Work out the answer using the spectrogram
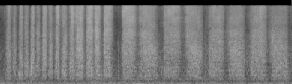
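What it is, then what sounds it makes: Synthetic turf doormat being scrubbed. A bristle brush scrubs a small, foamy green synthetic turf doormat made of artificial grass. Quick rhythmic strokes at first give way to longer, broader sweeps, making a steady, coarse rasping hiss over a low rumble at an even level throughout.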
